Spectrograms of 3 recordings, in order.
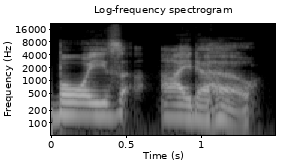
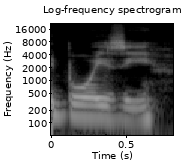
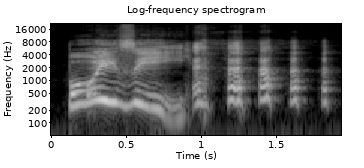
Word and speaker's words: Boise: saw it I read it I was like boys Idaho yeah boys Idaho and it's it's actually Boise Boise like boisey from Only Fools and Horses it's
